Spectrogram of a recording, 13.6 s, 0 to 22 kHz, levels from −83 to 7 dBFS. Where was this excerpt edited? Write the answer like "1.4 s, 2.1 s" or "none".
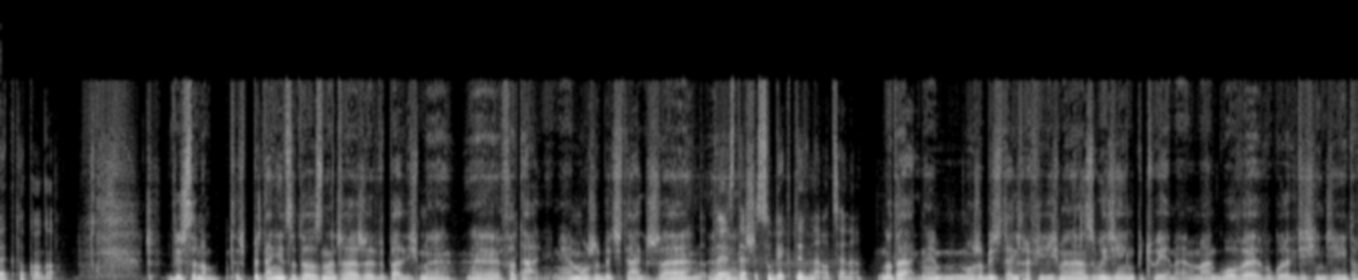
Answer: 10.2 s, 11.3 s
